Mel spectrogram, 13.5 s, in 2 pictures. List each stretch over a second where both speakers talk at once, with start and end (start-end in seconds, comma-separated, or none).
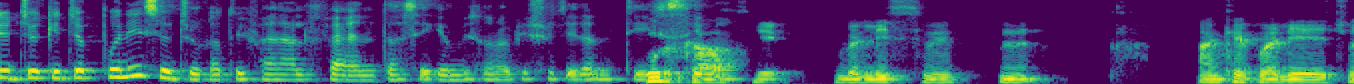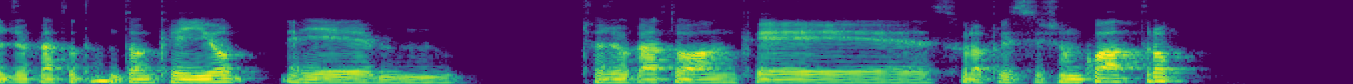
none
